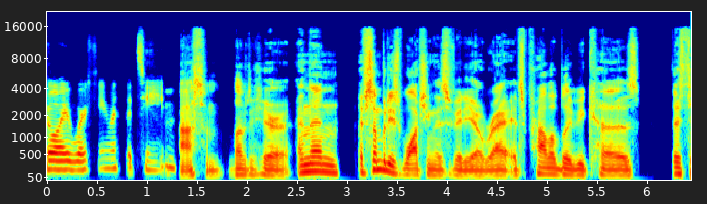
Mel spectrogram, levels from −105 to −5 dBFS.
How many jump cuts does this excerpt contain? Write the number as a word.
zero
